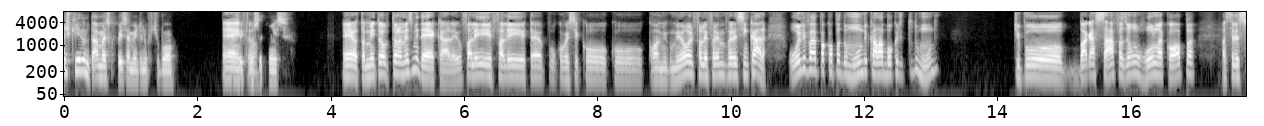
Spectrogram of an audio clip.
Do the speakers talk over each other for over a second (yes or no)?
no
